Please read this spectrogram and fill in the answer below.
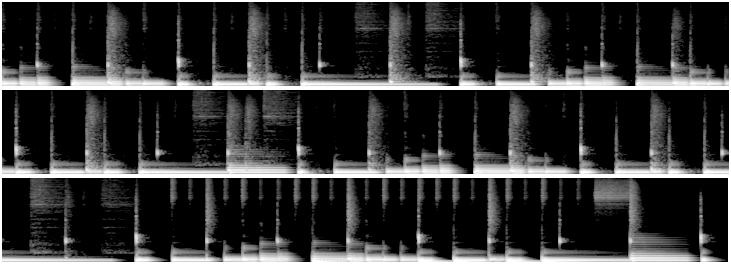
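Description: GarageBand software instruments playing back: an improvised bass-guitar line under a quantized acoustic drum-kit pattern with a busy hi-hat, as a steady groove.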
